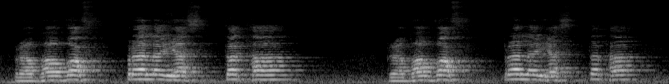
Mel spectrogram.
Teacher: तो विसर्ग का उच्चारण होता है फ। जैसे फूंक मारते हैं ना, वैसे फ।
